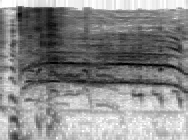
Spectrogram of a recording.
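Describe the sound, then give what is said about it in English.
A loud, sustained goat scream fills nearly two seconds, a harsh, wavering, almost human-like shriek that holds steady before cutting off abruptly, alone with no talk over it. “So the goat just lets out a classic goat scream, the one we all know and love.”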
